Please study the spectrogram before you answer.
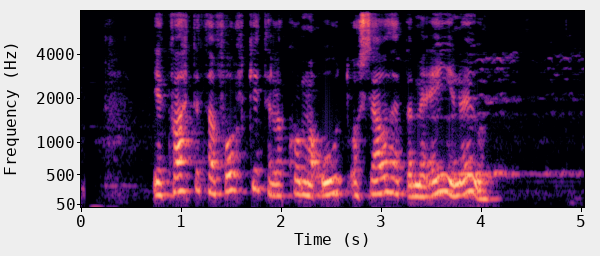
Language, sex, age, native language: Icelandic, female, 60-69, Icelandic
